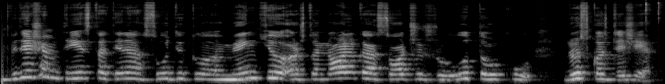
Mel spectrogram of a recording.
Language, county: Lithuanian, Kaunas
